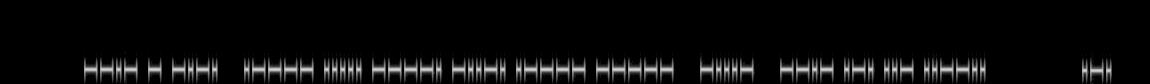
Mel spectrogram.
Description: Morse code, heard as a keyed tone, about 31 wpm, 700 Hz. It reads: QTC 159/10 <BT> QRU? R
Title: Worked All Europe DX Contest - QTC Exchange - 30wpm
